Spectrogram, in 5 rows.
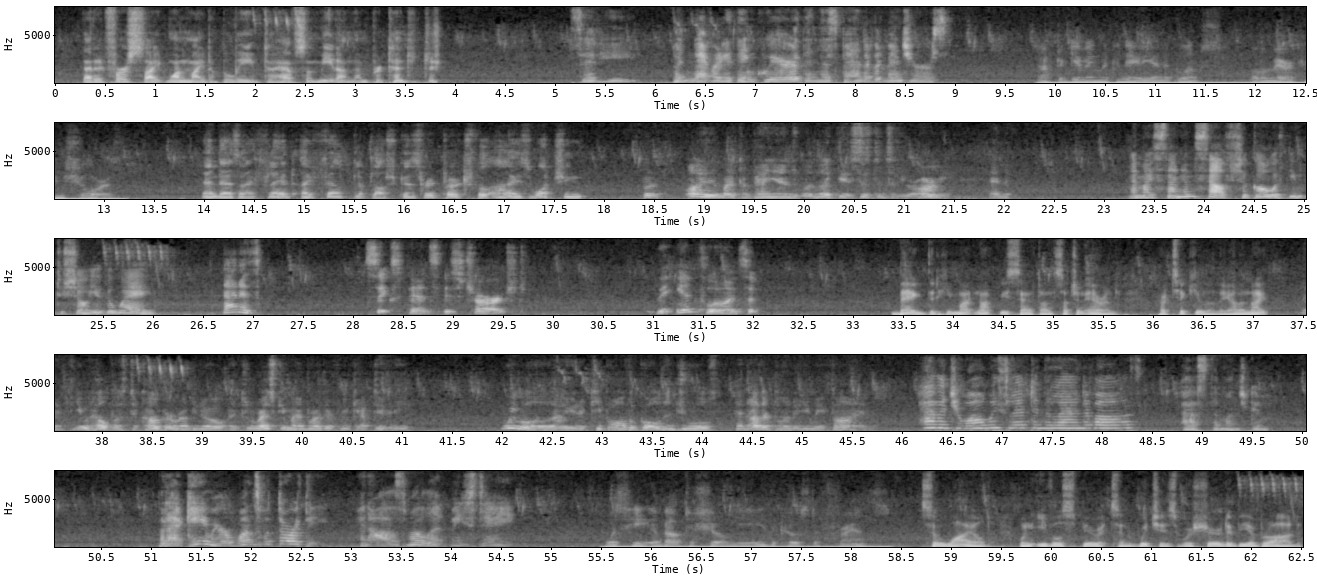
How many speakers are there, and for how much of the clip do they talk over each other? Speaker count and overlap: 8, no overlap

